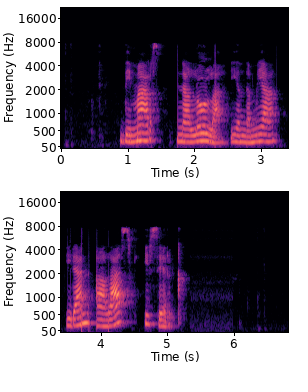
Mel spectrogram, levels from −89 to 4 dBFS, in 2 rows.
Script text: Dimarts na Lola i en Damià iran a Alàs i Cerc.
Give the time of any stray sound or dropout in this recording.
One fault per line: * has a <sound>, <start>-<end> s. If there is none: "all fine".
all fine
